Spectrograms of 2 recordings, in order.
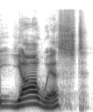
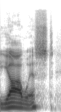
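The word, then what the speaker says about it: Yahwist: all you have the yahwest all right i know it says j but in german j is pronounced y so it's the yahwest um the yahwest basically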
